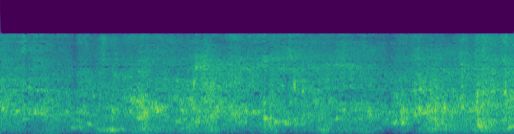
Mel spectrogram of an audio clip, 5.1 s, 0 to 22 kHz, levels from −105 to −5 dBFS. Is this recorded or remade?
remade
